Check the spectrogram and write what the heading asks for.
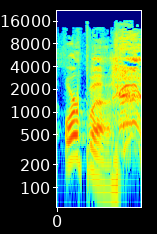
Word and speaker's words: Orpah: Even Oprah pronounces the name wrong. It's Orpah.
